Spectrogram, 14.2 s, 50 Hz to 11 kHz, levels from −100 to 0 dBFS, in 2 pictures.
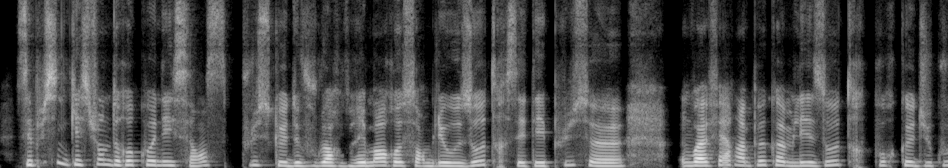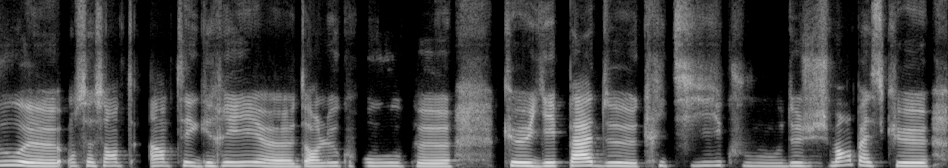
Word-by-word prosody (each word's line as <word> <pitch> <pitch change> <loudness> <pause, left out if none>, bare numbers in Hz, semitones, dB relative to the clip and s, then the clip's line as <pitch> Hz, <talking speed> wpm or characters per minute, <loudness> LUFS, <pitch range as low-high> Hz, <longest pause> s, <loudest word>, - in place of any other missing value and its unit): C'est 285 - +1
plus 350 - +1
une 375 - -2
question 300 +1 -2
de 285 -2 +1
reconnaissance, 260 -4 -2
plus 270 -1 -6
que 240 - -1
de 220 0 +1
vouloir 220 0 +2
vraiment 225 +4 +3
ressembler 225 -2 0
aux 210 +1 0
autres. 275 +3 -3
C'était 220 0 -1
plus, 275 +5 -9
heu, 210 -2 +2 0.4
on 220 - -4
va 235 0 +9
faire 250 +3 -1
un 250 - +3
peu 275 +3 -3
comme 260 -4 0
les 225 +1 -2
autres, 280 +2 -6
pour 250 0 -9
que 250 - -3
du 225 -2 -3
coup, 260 +3 -2
heu, 210 -3 +5
on 220 - -7
se 230 +1 -2
sente 230 0 -3
intégré, 230 0 -1
heu, 190 -2 +2
dans 200 +2 +2
le 215 +1 -3
groupe, 215 -1 -7
heu, 190 0 +2 0.4
qu'il 225 -2 +5
y 210 +2 -2
ait 220 - +4
pas 235 +2 +7
de 215 -2 0
critiques 240 +1 -8
ou 205 -2 -9
de 220 +2 -3
jugement, 225 +6 -2
parce 235 -4 -1
que, 215 -1 +3
225 Hz, 210 wpm, -23 LUFS, 215-245 Hz, 0.4 s, va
